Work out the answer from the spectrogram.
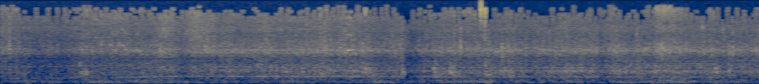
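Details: A steady engine rumble with a low hum runs throughout a morning safari drive in South Africa, with wind noise and a faint voice, but no animal calls.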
